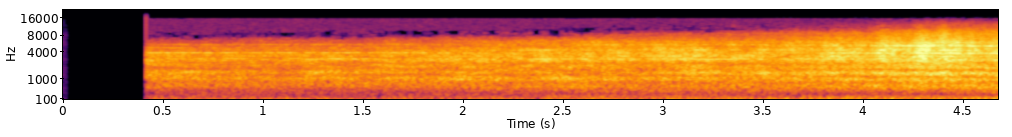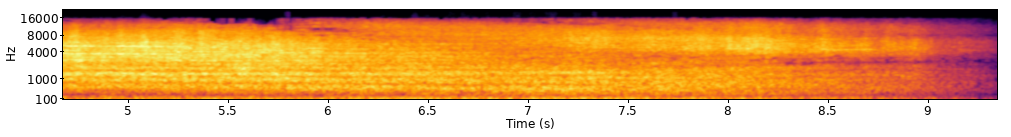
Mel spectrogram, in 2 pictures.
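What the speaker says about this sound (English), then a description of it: "And now we are preparing for landing in Bangkok" Inside the cabin of a Thai Airways airliner descending to land in Bangkok at night, a loud, steady engine roar with broadband rushing swells gradually and then eases near the end, with no voices.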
